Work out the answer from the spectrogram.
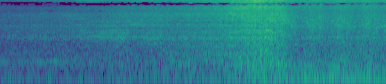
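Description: Amtrak Acela Express trainset passing along the platform: a rush of air and rumble of wheels on rail that builds over the first few seconds and is loud from about three and a half seconds in.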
